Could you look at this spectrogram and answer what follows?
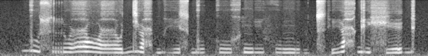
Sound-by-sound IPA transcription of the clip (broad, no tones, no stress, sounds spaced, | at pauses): ɡ u s r u ʕ ɔ ʕ o dʲ ɯ ħ bʱ i s ɡ u k u x ŋ i f u ŋ u ɡ t͡sʼ i ħ ɡ i xʲ e ɡ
